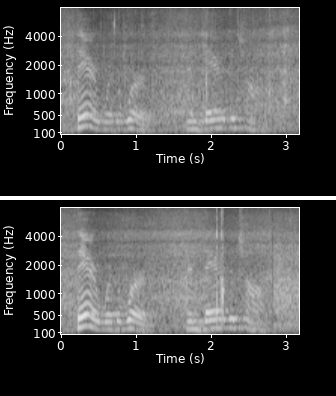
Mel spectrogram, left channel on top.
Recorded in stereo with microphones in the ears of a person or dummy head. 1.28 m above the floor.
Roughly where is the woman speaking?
Centre.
